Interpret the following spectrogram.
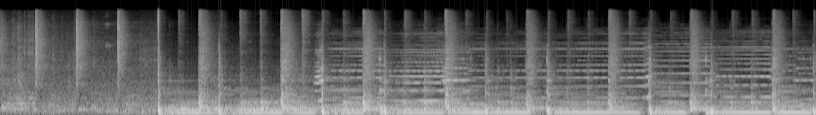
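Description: Live band playing the instrumental opening of a slow song: drums keep a steady beat, and about two seconds in the full band enters with a heavy low end, electric guitars and accordion.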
